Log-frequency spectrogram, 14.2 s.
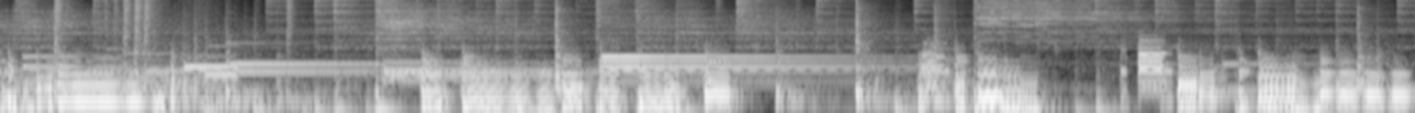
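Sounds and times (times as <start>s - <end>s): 
bass guitar test: 0.0s - 14.1s.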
